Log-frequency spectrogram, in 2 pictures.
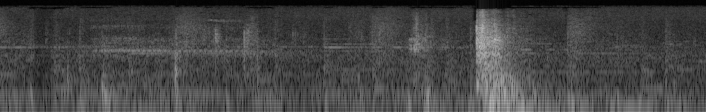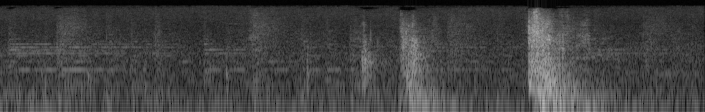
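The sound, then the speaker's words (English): A car door slams shut, giving a few dull, heavy thuds over a low, steady background. The loudest thud comes near the end. “slams the car door and heads indoors.”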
